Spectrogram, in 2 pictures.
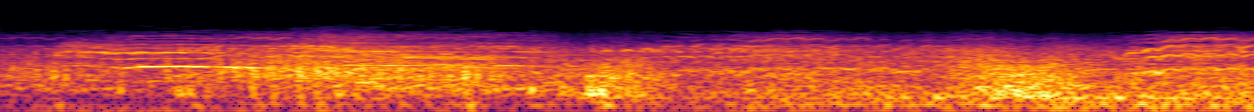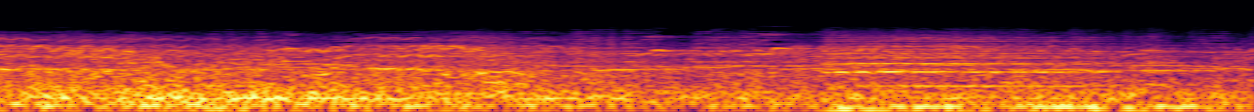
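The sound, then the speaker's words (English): Several horses neigh and whinny loudly, their cries overlapping within a dense, steady rumble of commotion that lasts throughout, with no clear hoofbeats standing out. “Gasping for breath, she ran before the horses, then...”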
